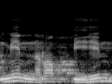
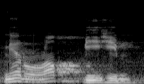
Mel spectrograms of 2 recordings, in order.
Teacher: ada nun sukun bertemu dengan ro idgham bila ghunah langsung masuk ke huruf ro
